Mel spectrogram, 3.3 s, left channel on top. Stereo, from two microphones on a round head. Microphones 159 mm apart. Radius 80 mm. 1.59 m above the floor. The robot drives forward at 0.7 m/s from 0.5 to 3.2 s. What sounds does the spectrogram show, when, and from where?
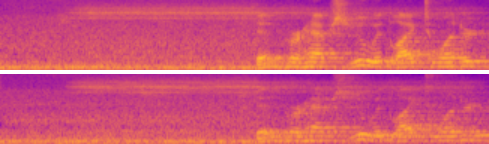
1.7 s a man speaking: 50° left (ahead or behind), 0.8 m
